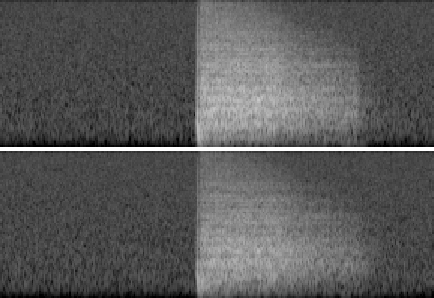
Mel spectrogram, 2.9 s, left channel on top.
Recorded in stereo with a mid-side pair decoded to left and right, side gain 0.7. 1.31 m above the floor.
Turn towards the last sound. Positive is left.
turn(degrees=35)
